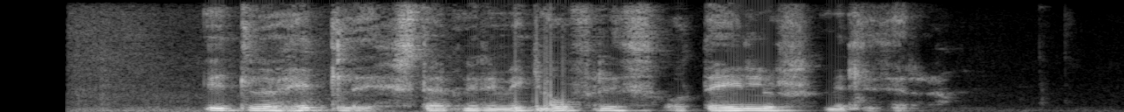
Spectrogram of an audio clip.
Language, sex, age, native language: Icelandic, male, 50-59, Icelandic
